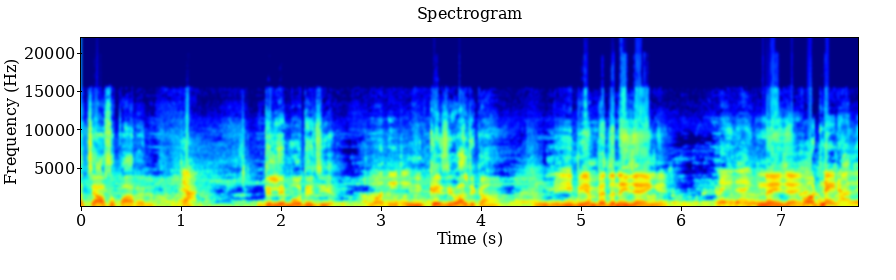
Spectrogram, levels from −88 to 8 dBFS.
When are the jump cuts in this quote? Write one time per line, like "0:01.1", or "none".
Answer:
0:01.1
0:04.4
